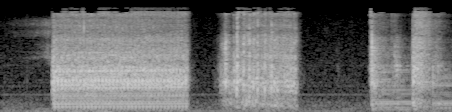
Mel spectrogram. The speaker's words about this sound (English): Sorry. That's Janitor John Janitor's motorcycle. You live with Janitor down here? Yeah, I told you that before. He's my roommate.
